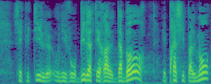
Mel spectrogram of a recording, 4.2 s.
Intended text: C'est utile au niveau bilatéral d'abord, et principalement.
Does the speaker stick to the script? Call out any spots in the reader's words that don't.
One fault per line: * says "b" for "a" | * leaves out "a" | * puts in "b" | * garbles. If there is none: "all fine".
all fine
